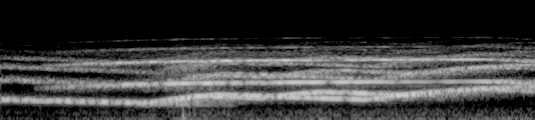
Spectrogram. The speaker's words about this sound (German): Erst dachten wir, die Polizeisirenen seien Teil des Stücks. Dabei kamen sie von draußen.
